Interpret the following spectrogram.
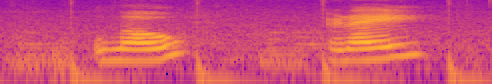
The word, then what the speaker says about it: Loureiro: Loureiro. You say Loureiro.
